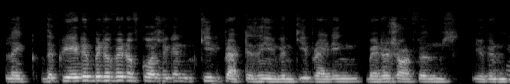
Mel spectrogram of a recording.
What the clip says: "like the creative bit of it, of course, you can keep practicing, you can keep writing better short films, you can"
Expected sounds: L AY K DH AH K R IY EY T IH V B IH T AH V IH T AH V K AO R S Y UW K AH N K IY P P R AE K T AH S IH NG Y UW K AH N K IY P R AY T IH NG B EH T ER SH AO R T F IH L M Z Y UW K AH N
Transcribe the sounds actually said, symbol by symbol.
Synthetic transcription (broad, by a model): L AY K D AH K R IY EY T IH V B IH T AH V IH T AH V K AO R S Y UW K AH N K IY P P R AE K T AH S IH NG Y UW K AH N K IY P R AY T IH NG B EH T ER SH AO R T F IH L M Z Y UW K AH N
